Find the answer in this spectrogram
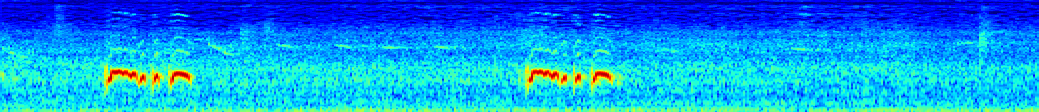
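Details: Zebra dove kept in a cage and ready for use as a decoy; trilling coos with a short rolling pattern, repeated about every two seconds against steady low noise.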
